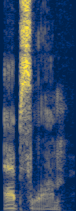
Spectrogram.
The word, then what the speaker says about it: Absalom: Know if I'm saying that right. Absalom. – I think you got it. – Absalom.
